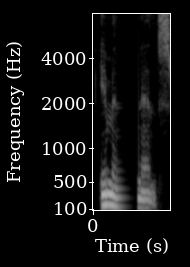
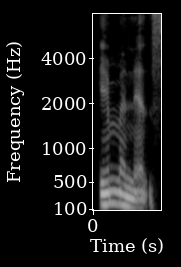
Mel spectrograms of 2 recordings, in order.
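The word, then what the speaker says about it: immanence: wisdom this is about imminence which is spelled I am m a n ce imminence not imminent like coming up soon or eminent like important right but imminence meaning the spirit the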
